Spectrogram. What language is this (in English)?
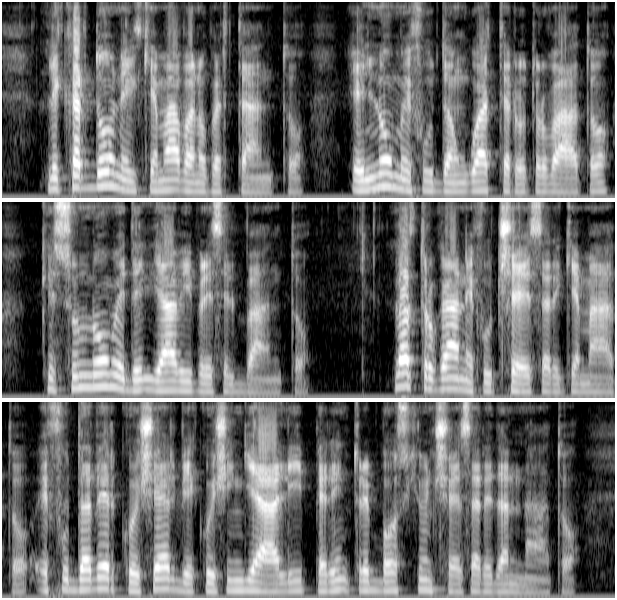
Italian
